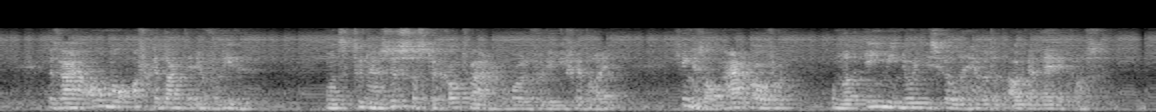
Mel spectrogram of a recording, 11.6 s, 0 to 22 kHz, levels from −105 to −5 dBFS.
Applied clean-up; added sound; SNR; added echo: none; Guitar; 13 dB; reverberation time 0.9 s.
